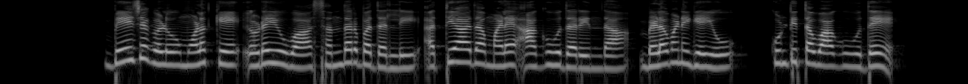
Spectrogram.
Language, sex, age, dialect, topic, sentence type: Kannada, female, 36-40, Central, agriculture, question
